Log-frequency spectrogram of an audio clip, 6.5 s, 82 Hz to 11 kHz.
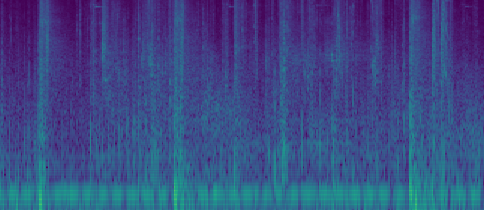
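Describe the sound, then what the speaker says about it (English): Bursts of gunfire rattle in a Battlefield 3 campaign firefight, with repeated sharp shots and automatic volleys over a constant low electronic hum. "What the fuck is shooting me?"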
